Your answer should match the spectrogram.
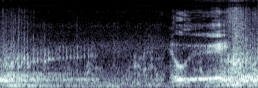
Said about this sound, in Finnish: Numa, kuinka? Numa. Leijonan karjahdus. Numa. Numa. Vastaa sinä sille, Akut. Taidatte ymmärtää toisianne, sinä ja leijona.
